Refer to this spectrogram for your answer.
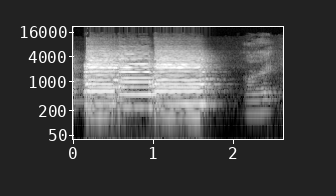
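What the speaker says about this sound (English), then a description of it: "Now we're going to hit it again and bend and release." Electric guitar notes struck twice on the 10th fret, each bent up and released with sustained harmonic ringing, distorted tone, followed by a quieter short tail.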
